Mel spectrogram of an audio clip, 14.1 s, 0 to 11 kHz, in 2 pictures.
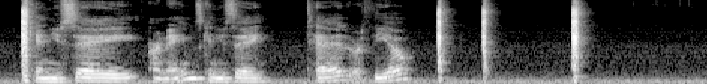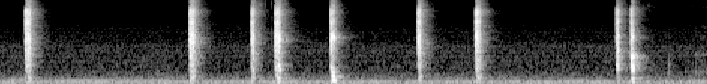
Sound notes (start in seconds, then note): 6.1 intermittent static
